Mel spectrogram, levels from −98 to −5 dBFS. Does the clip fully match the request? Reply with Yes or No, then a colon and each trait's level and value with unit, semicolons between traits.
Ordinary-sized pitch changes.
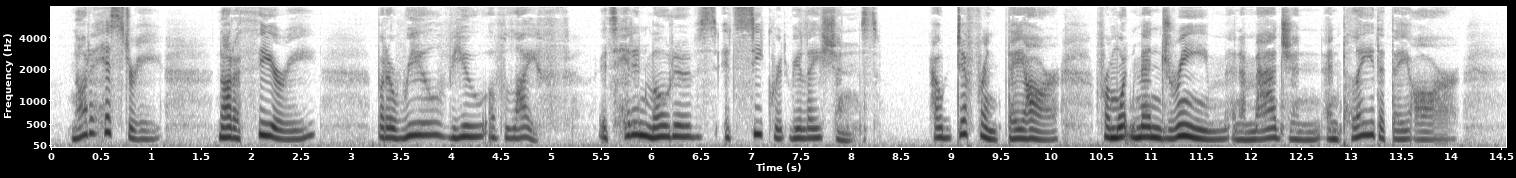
Yes: average, 4.1 semitones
